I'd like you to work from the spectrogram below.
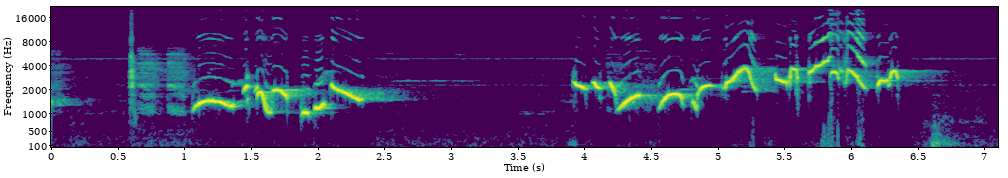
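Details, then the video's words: Singing white-rumped shama used as provocation for other shamas: a burst of curling whistled notes, about a second of quiet, then a second phrase of bright, rising whistles and sharp high notes. "murai batu gacor SIANG MALAM GACOR TERUS, Cocok Untuk Memancing Emosi Burung Murai NGELOWO"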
